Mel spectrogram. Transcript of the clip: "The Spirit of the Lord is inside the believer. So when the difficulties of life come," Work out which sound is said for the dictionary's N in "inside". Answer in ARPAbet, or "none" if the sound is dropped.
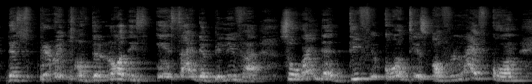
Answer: N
